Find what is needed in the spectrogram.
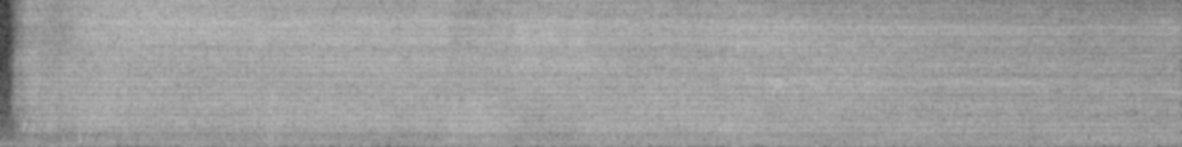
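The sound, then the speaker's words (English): A long, steady hissing exhale through the mouth, a broad airy sound that starts abruptly and holds at an even, fairly loud level for several seconds, fading slightly toward the end. No one speaks. “And then as you breathe out, I want you to breathe out through your mouth, but I want you to make a hiss noise.”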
